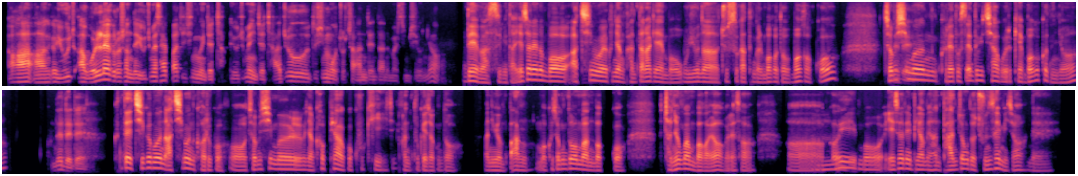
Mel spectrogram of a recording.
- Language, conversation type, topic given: Korean, advice, 입맛이 없어 식사를 거르는 일이 반복되는 이유는 무엇인가요?
- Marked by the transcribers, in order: other background noise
